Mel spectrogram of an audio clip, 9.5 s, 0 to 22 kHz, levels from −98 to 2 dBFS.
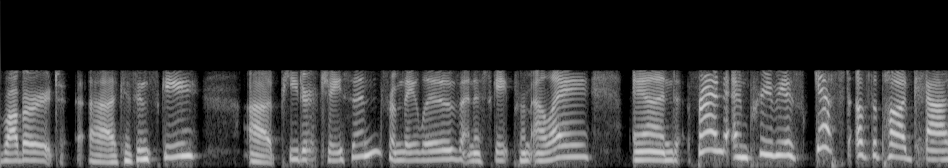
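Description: A speech clip carrying two dropouts from VoIP packet loss concealed by the speech codec. The first runs from 3.05 to 3.24 s, the second from 9.17 s to the very end at 9.48 s. In each, the decoder keeps repeating its last pitch and vocal-tract shape while fading the gain. The voice smears into a buzzy tone or coloured noise that thins away. The gaps sound like about 140 ms and 80 ms of missing audio, which fits runs of 20 ms frames. The light Speex coding adds only light coding damage.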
